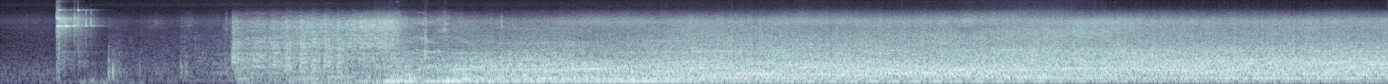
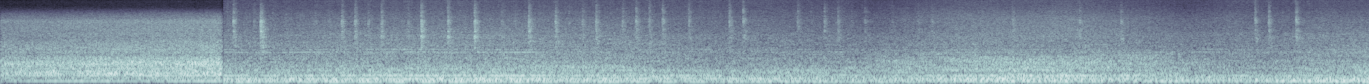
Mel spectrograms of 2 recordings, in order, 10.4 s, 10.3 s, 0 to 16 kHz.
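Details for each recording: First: 1989 Chevy K1500 Silverado after starter replacement; short crank, then engine catches at once and settles into steady, even idle with no grinding or starter chatter; normal start and idle. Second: 1989 Chevy K1500 Silverado idling on a cool morning: rough idle with light uneven tapping about four a second, only when cold; owner suspects starter pinion barely contacting the flywheel, torque converter bolts checked tight.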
